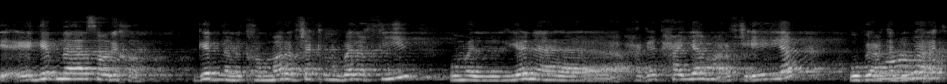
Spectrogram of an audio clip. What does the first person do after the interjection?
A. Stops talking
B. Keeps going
B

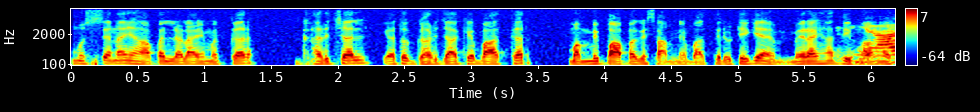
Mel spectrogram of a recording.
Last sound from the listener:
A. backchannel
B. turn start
B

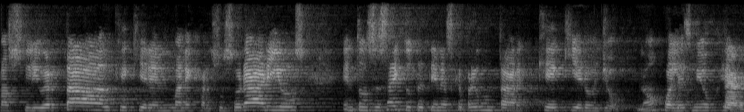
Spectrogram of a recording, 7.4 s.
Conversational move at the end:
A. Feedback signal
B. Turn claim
B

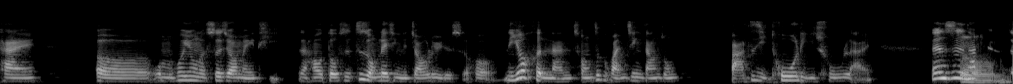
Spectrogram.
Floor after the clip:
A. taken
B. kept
B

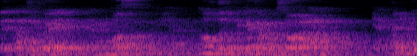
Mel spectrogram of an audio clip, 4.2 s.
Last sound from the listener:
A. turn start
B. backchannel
B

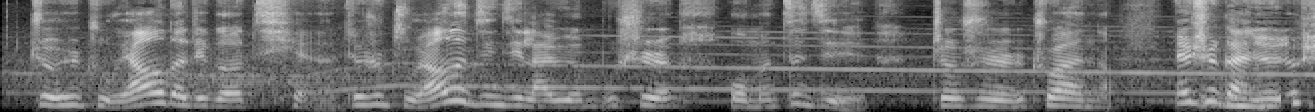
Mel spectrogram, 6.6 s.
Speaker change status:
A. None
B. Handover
A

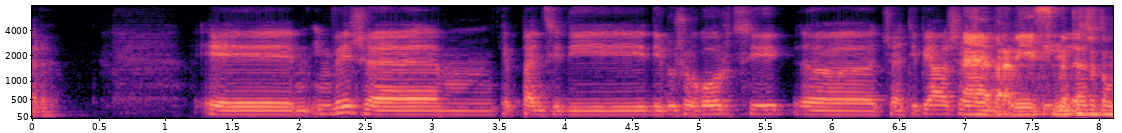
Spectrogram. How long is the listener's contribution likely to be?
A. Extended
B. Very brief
A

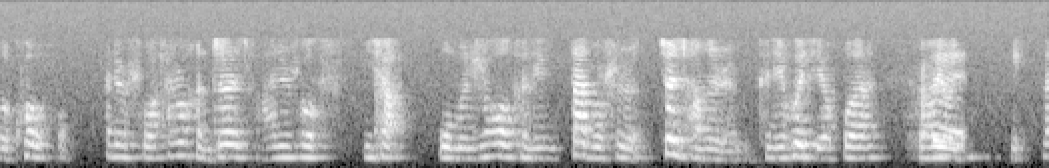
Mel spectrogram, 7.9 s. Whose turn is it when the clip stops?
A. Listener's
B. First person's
B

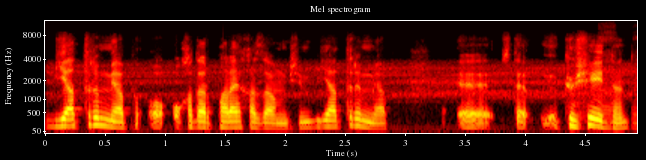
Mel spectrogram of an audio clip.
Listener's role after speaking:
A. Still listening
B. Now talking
A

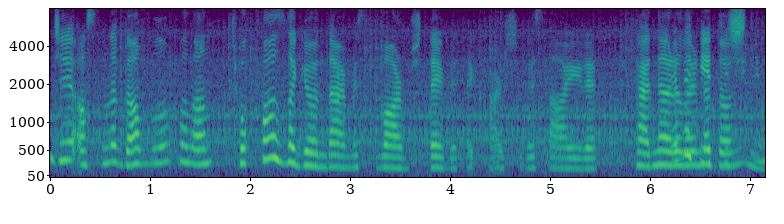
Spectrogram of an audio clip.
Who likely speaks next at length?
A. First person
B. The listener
B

